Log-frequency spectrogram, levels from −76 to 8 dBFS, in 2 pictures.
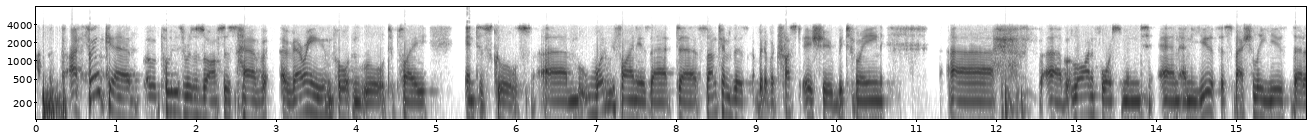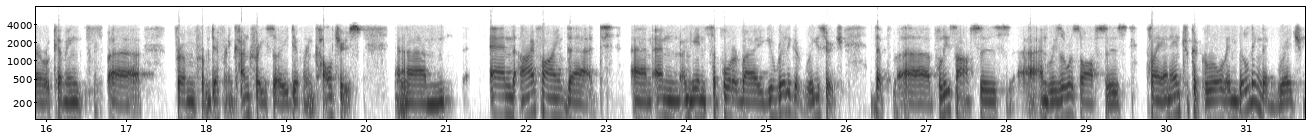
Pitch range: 105-115 Hz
